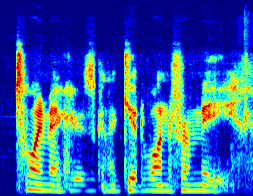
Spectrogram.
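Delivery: muttered under breath. Narrating a character's remark as he walks off, muttering under his breath. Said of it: "he says uh, under his breath".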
